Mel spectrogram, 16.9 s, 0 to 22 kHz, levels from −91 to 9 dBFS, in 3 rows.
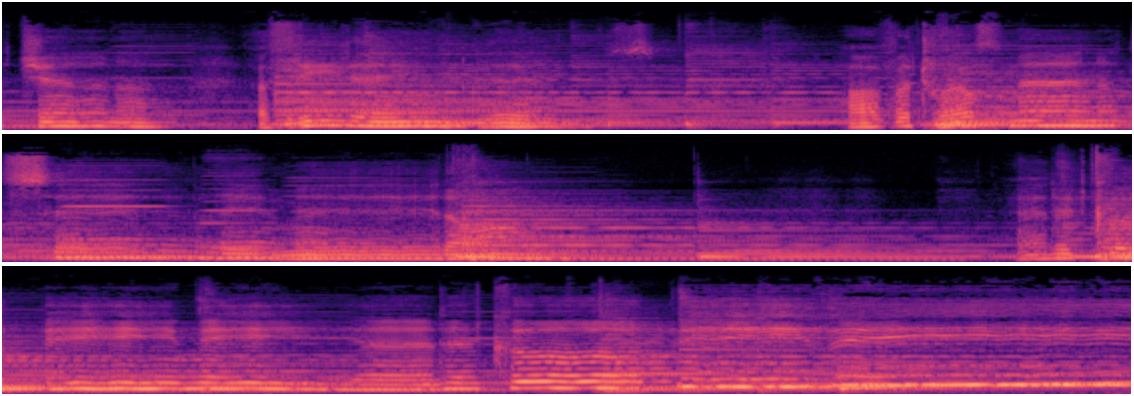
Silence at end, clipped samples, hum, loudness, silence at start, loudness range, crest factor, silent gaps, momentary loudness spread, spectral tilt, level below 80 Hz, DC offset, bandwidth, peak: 0 s; under 0.1%; none; -19 LUFS; 0 s; 7 LU; 16 dB; none; 17 LU; -6.5 dB/octave; -58 dBFS; under 0.1%; 12.5 kHz; -4 dBFS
